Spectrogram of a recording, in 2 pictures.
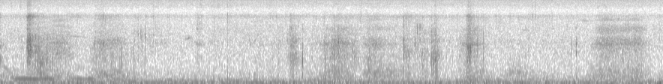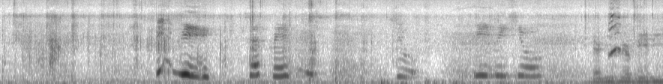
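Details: Four-and-a-half-week-old puppies on a field trip to new noises and surfaces such as gravel. Quiet shuffling gives way to a burst of short, bending, high whines and squeaks, with footsteps and soft human murmurs around them.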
